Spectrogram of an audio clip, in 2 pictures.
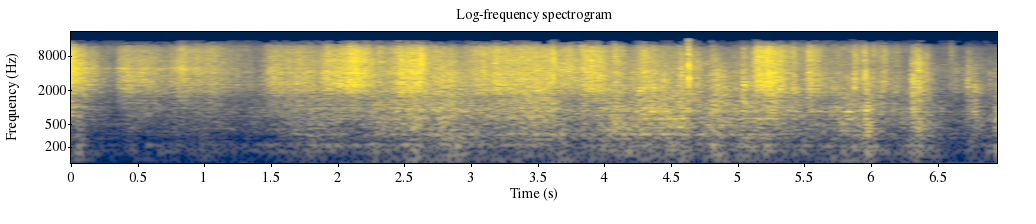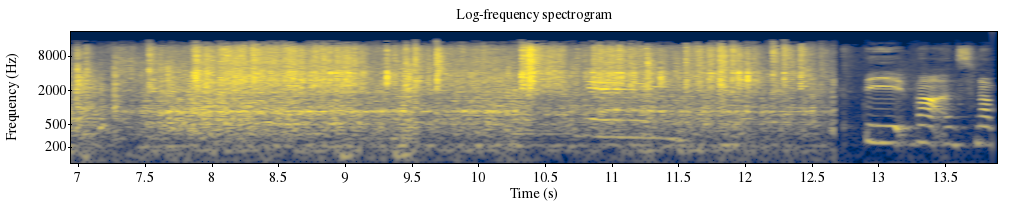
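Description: Cat litter pours into a tray with a steady hiss.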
